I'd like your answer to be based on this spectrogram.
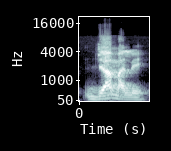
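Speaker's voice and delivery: Llámale with LL as a zh; J sound. Shown as a demonstration. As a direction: say Llámale "zhah-ma-leh". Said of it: "with the J pronunciation".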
